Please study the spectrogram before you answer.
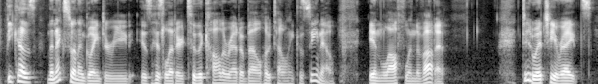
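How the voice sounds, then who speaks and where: Animated man reading funny letters casually. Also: on the low side. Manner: giggly, often breaking into laughter while reading. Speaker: video host reading humorous letters aloud. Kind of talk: casual chat and amused book reading.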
